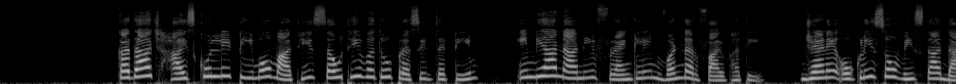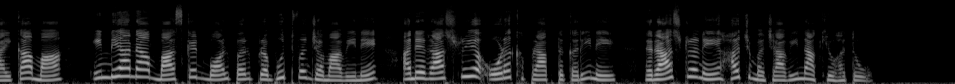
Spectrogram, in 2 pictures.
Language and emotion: Gujarati, neutral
